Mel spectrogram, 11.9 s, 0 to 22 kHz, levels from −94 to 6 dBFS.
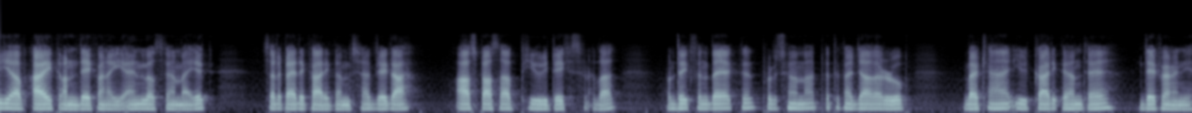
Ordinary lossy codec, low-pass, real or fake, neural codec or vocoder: none; 7.2 kHz; fake; codec, 16 kHz, 0.5 kbps, FunCodec, trained on LibriTTS, 25 frames a second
